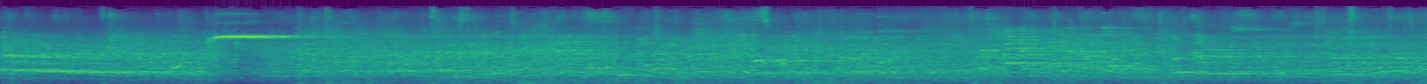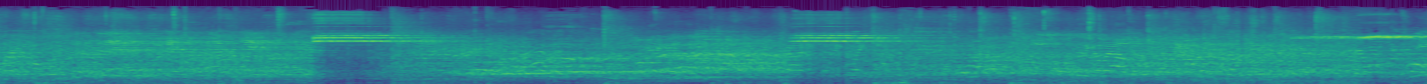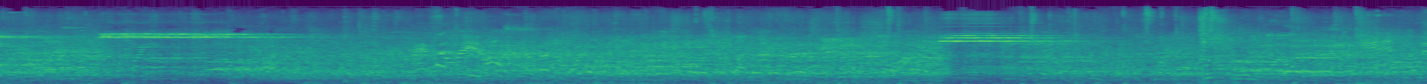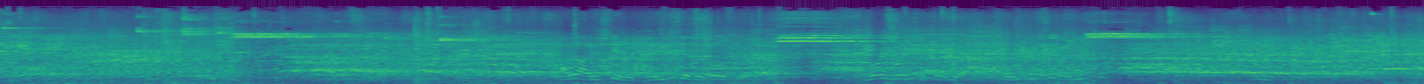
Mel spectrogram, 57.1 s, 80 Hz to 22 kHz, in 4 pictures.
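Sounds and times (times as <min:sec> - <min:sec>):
chatter and calls of people: 0:00.0 - 0:57.0
volleyballs being hit: 0:21.4 - 0:27.8, 0:31.6 - 0:43.7.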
